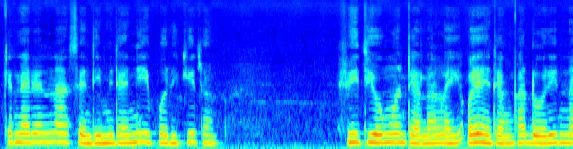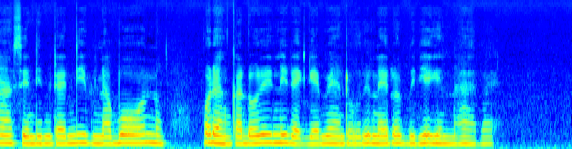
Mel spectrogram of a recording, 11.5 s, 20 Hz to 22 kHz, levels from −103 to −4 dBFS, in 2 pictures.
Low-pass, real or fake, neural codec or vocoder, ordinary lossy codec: none; fake; codec, 44.1 kHz, 7.8 kbps, Pupu-Codec; none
